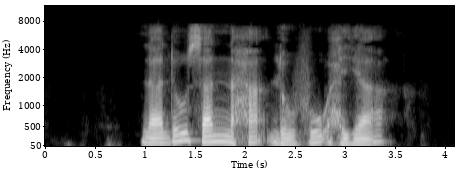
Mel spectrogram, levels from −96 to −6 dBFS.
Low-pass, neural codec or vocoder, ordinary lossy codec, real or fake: 7.2 kHz; none; AAC, 48 kbps; real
